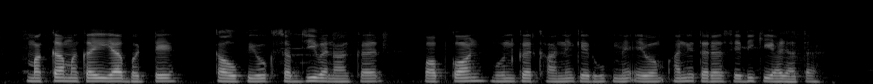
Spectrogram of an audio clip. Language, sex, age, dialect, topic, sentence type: Hindi, male, 18-24, Kanauji Braj Bhasha, agriculture, statement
